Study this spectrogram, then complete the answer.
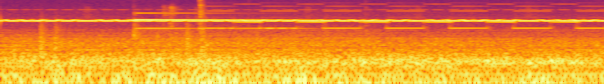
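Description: In a train simulator game, an electronic alarm tone beeps in a steady, repeating pattern over a constant low rumble of machinery.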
